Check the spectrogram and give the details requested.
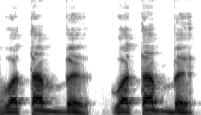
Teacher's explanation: وتب، یہاں پر ایک چیز اور دھیان دینی ہے کہ یہاں پر جب وقف کر رہے ہیں تو 2 چیز آخر میں ہے، ایک تو با جو کہ حروف قلقلہ میں سے ہے، جو کہ یہاں پر قلقلہ کیا جائے گا، یعنی پلٹ کر کے آواز واپس آئے گی، اور دوسرے کی با پر تشدید بھی ہے، تو اس کو جو ہے اسی طریقے پر جو ہے زور سے جو ہے اس پر رکا جائے گا۔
